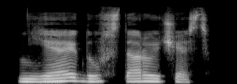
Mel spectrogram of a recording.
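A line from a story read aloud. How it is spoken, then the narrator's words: Quiet reminder. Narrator (Russian): напомнил тихо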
